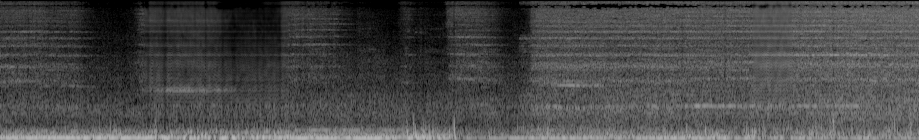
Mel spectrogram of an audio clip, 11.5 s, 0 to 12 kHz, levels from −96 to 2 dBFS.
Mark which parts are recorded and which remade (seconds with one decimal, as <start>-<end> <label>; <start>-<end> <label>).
0.0-1.8 recorded; 1.8-3.6 remade; 3.6-9.4 recorded; 9.4-9.9 remade; 9.9-11.5 recorded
